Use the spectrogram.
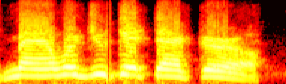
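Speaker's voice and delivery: high, slow amazed buddy voice. Retold or imitated. Buddy back from the bedroom, stunned and high-pitched.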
